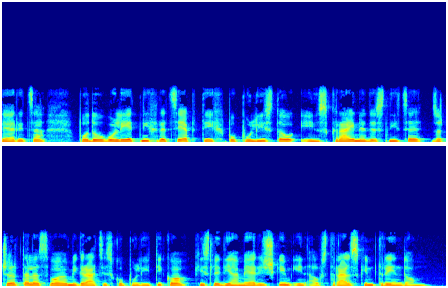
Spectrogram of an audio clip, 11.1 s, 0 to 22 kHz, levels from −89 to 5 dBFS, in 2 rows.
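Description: Speech, with no technical faults to be heard.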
